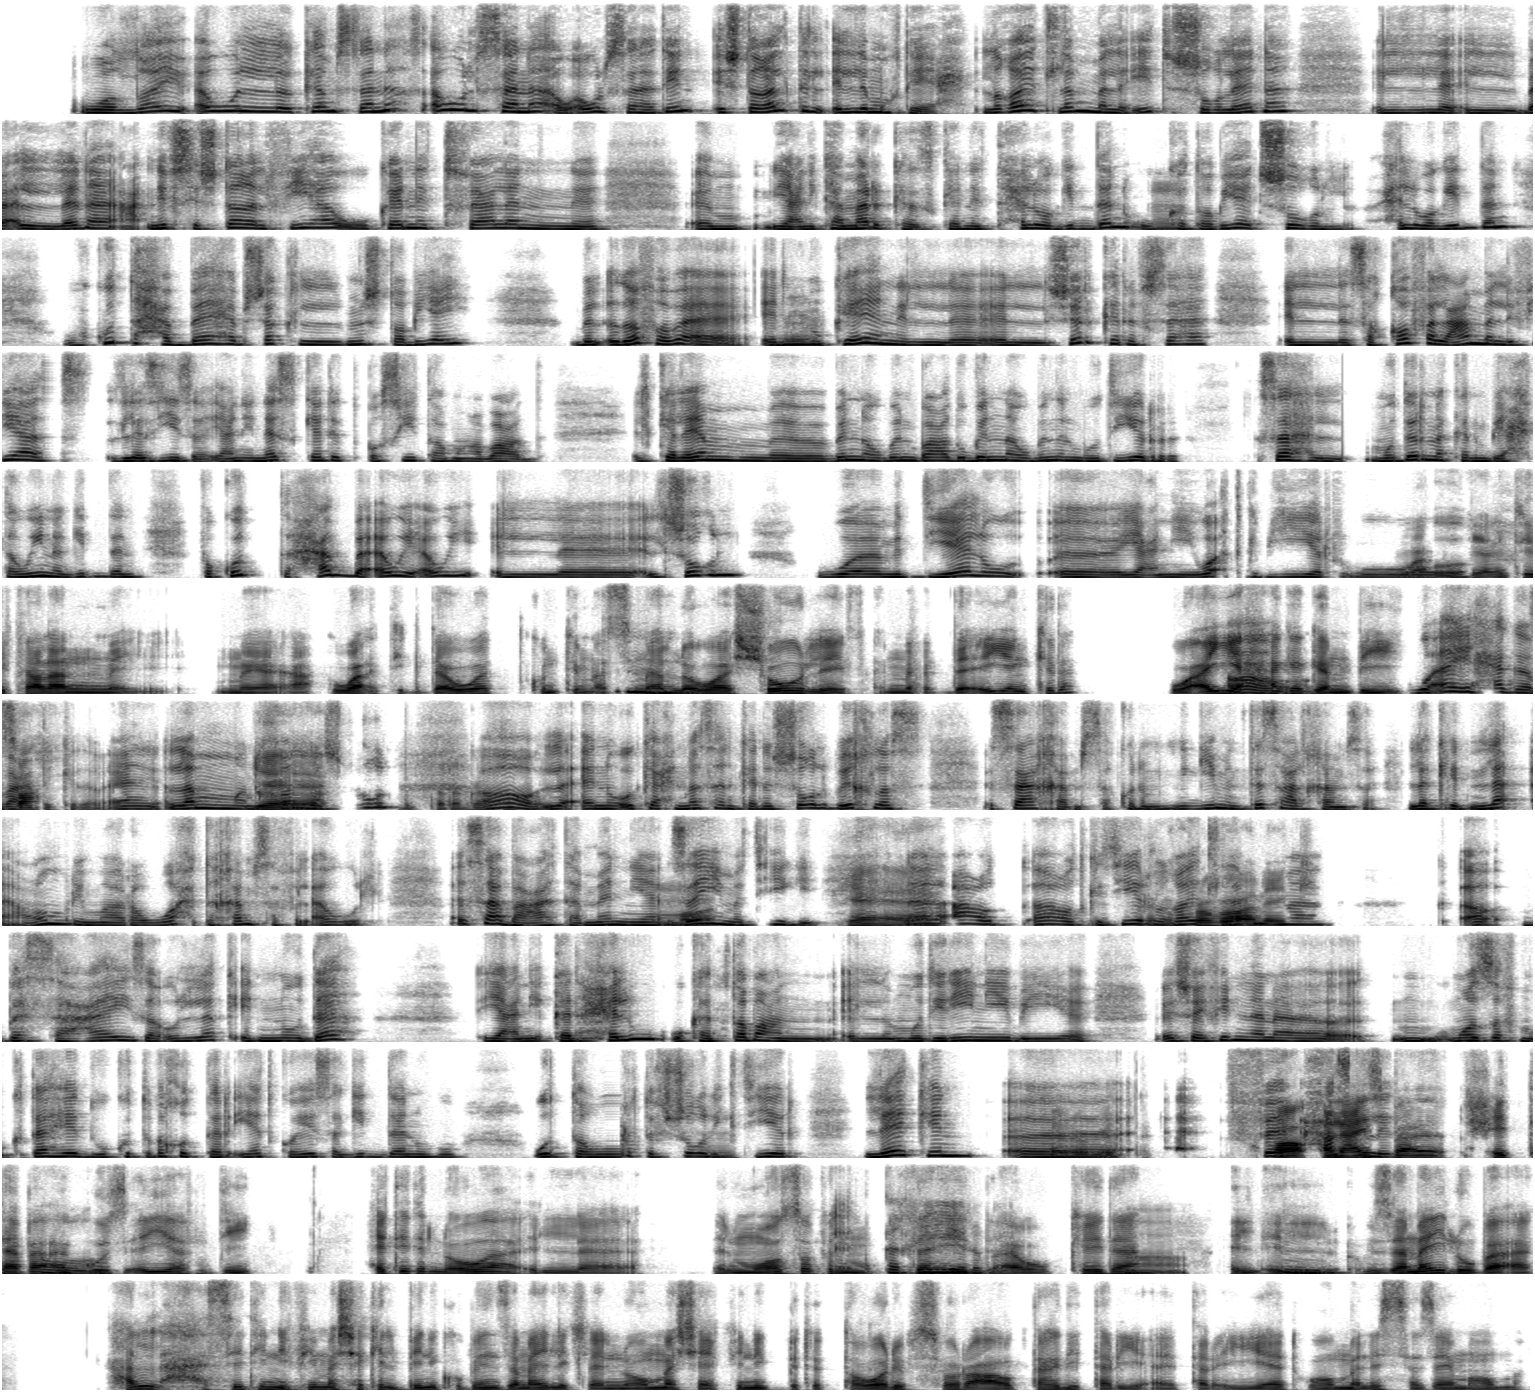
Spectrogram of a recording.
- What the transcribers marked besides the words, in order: tapping
- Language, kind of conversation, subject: Arabic, podcast, إيه الفرق بينك كإنسان وبين شغلك في نظرك؟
